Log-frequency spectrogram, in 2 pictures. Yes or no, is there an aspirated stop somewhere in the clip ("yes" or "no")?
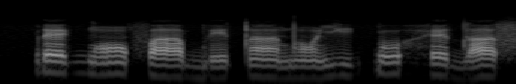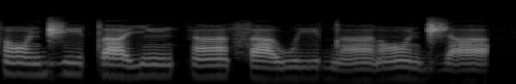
no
